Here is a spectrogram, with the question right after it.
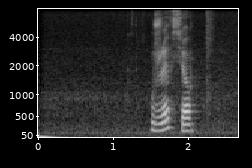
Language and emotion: Russian, neutral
